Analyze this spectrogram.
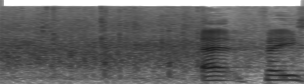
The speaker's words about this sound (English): I mean, we got tickets to the World Series. It was amazing. And check this out. Yes, let's clap. Come on, this is good.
